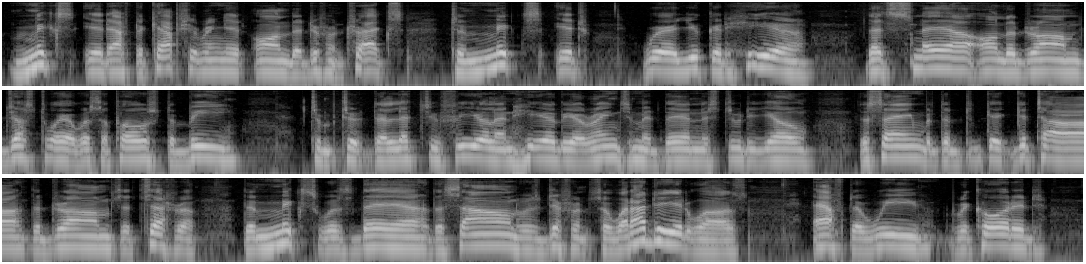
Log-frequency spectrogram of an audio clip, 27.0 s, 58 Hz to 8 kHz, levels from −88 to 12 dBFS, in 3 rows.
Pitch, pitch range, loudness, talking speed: 130 Hz, 120-145 Hz, -20 LUFS, 150 wpm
